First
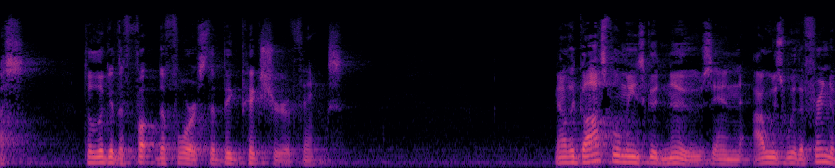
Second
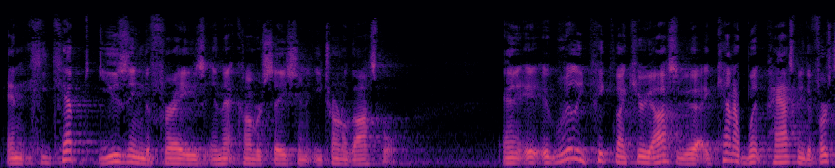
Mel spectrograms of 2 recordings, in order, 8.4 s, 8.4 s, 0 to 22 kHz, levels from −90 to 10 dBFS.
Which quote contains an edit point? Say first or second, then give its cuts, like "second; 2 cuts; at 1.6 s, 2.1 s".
second; 1 cut; at 7.4 s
